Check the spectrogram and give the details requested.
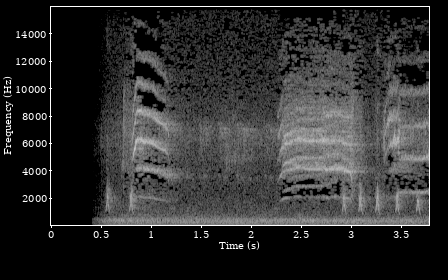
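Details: Pale thrush making its kupipipi sound, a rapid throaty call; thin, very high sibilant notes come in short bursts, each followed by a quick run of soft, lower clicking pips, over faint background hiss.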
